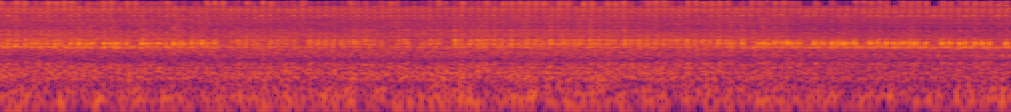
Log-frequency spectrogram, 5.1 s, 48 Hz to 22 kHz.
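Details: Toyota C-HR 1.2 turbo at idle: faint, uneven metallic rattle about three or four hits a second over the hum; cause unclear.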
